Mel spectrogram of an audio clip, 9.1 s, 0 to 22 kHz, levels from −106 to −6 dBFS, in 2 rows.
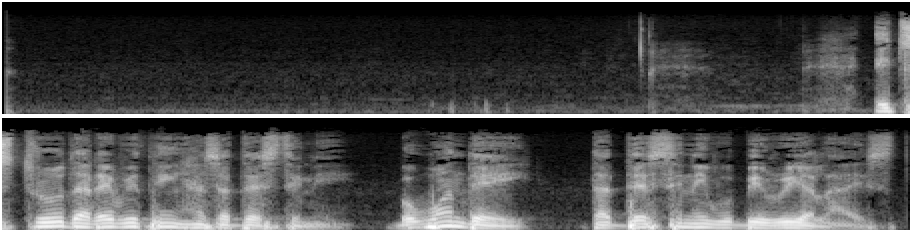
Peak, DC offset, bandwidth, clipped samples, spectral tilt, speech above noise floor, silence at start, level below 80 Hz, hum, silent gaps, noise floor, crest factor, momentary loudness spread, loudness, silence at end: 0 dBFS; under 0.1%; 13 kHz; under 0.1%; -6 dB/octave; 52 dB; 4.35 s; -40 dBFS; none; none; -68 dBFS; 18 dB; 14 LU; -17 LUFS; 0.1 s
